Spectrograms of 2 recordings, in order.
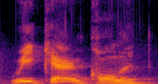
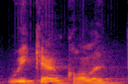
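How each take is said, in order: No difference in how they are said.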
